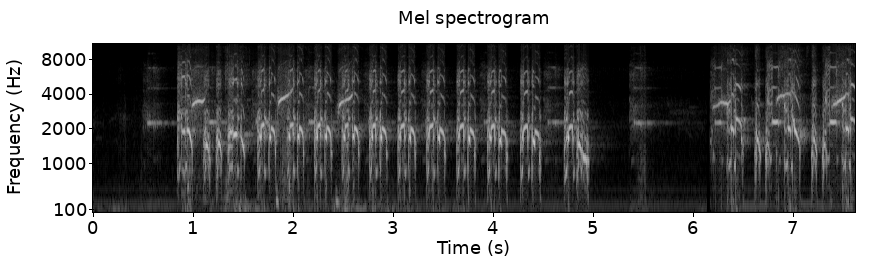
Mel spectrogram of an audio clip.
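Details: A loud, rapid run of harsh, ringing grey francolin (dahkni teetar) calls repeats several times a second for about four seconds. After a brief pause, the burst resumes, over a faint low hum.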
